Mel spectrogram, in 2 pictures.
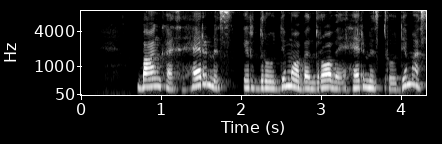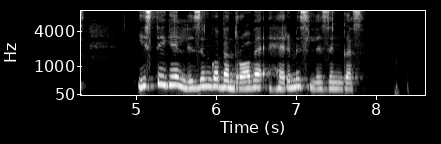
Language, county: Lithuanian, Vilnius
